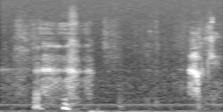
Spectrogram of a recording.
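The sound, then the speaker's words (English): A pet dog gives a few short, sharp barks or yelps, moderately loud, separated by brief pauses, with a longer gap before the last one. “Hey. Sorry, that's my dog.”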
